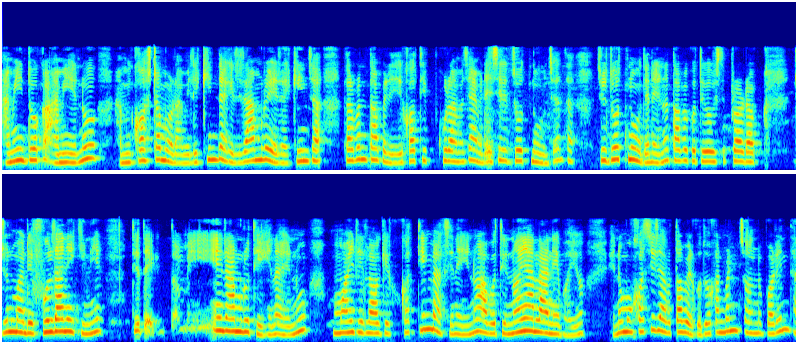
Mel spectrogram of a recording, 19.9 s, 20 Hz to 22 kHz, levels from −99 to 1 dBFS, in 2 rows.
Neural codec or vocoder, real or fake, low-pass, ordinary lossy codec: none; real; 7.2 kHz; AAC, 48 kbps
